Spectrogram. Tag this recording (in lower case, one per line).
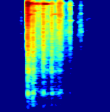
domestic sounds
coin (dropping)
